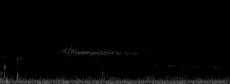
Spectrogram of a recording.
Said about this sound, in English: Yeah. Excuse me, sorry. I just yawned there. It's been a lot.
